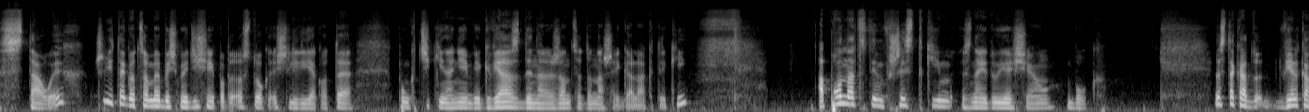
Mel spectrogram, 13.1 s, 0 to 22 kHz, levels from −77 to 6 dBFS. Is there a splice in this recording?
yes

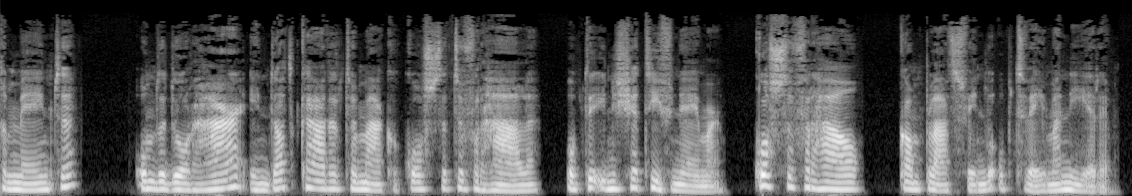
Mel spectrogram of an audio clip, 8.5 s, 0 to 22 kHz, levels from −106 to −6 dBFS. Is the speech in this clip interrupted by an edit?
yes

